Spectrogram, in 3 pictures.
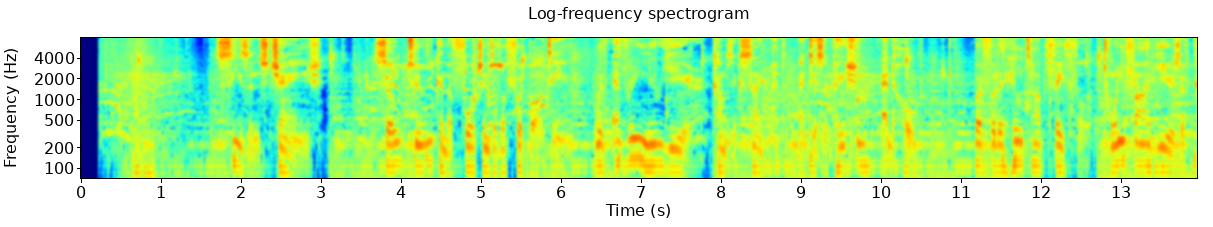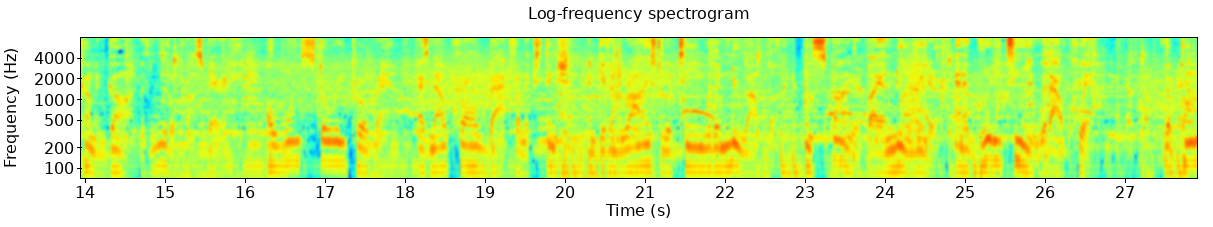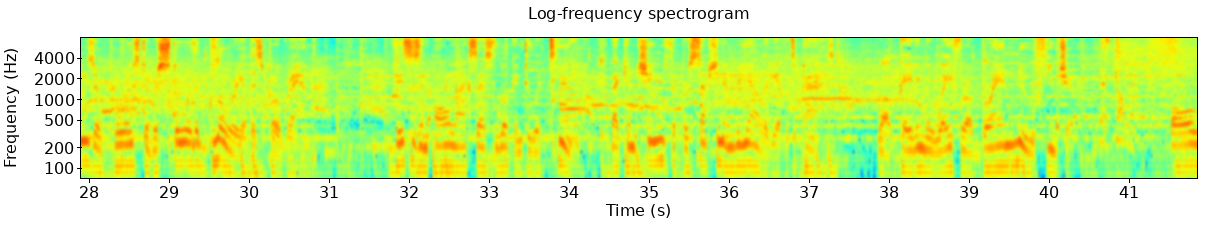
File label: Narration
